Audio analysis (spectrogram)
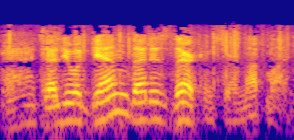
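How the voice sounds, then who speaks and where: A man's voice: mid-range voice, very animated, normal speed, natural voice. An actor playing a cold, single-minded scientist in his forties, speaking precisely and with detachment in an old-time radio drama. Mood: curt, dismissive. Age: 40s. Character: cold, single-minded male research scientist, aged forty-seven. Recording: dull, noisy vintage radio recording.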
